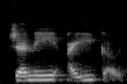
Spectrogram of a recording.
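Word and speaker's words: Jhené Aiko: and i hope i say her name right jenny aiko j h j h e n e a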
